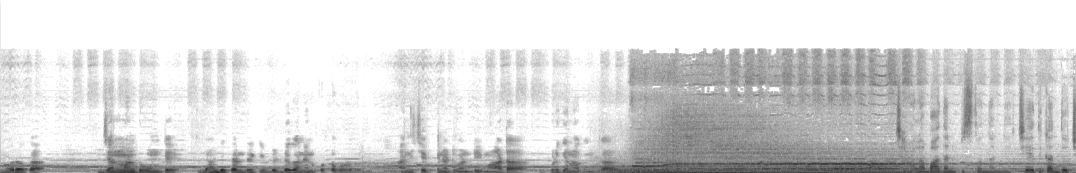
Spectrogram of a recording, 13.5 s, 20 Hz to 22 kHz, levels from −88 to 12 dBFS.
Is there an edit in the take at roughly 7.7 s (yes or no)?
yes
